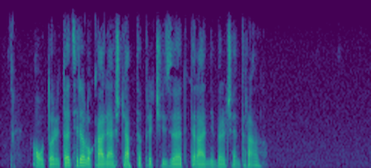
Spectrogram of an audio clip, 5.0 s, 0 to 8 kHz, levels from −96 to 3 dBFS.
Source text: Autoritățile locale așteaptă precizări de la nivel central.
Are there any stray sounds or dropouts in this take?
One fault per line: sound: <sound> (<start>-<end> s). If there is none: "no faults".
no faults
